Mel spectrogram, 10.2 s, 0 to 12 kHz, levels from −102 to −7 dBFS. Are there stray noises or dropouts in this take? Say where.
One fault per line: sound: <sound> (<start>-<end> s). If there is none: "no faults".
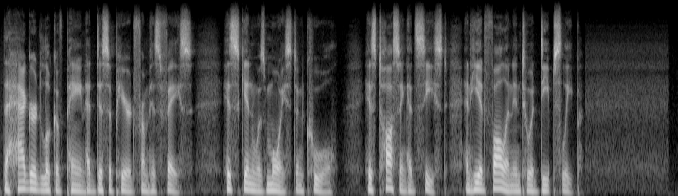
no faults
